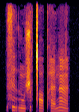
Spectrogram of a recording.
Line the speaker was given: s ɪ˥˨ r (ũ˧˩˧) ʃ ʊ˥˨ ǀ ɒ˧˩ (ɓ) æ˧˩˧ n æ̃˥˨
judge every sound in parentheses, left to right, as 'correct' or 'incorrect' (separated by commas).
correct, incorrect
